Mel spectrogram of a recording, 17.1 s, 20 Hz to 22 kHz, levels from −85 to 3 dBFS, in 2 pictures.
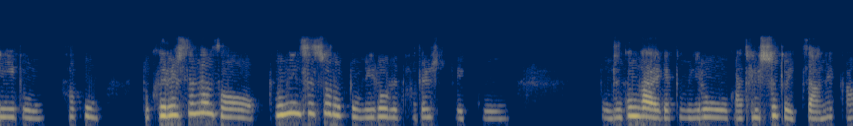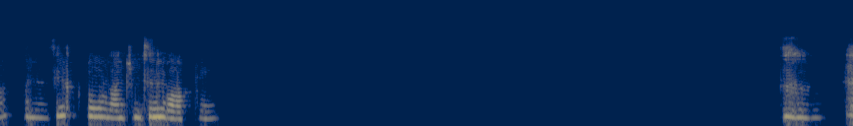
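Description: Speex codec damage runs through the whole clip. The CELP coder has too few bits to model the excitation, so the speech comes out noisy and hoarse, edging toward robotic. The heavy degradation fits a very low setting around 6 kbps.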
